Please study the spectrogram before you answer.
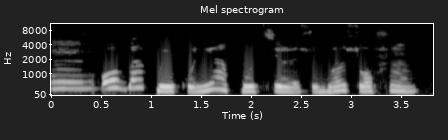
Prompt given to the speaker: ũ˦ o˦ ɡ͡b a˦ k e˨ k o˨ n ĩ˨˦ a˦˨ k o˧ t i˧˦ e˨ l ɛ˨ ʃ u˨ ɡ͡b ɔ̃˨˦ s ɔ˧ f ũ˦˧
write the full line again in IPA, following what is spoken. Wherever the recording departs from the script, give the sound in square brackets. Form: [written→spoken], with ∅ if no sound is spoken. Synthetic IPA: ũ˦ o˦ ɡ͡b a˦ [k→k͡p] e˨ k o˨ n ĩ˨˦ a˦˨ [k→k͡p] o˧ t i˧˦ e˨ [l→ɾ] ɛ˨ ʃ u˨ ɡ͡b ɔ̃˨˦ s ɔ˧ f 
